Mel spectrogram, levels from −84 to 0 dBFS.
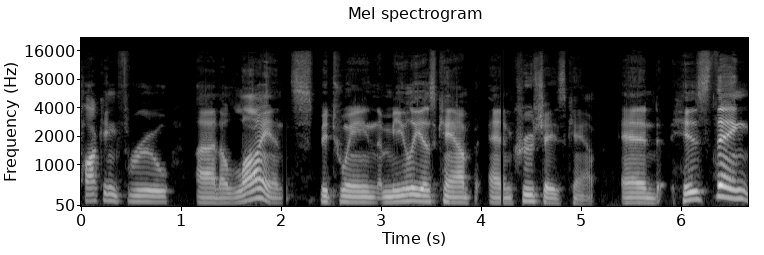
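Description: Speech, with two brief dropouts, one at 2.01 s lasting about 39 ms and one at 4.19 s lasting about 28 ms. Each is a gap at a join of encoded pieces: separately encoded chunks were butted together untrimmed, so encoder start delay and end-frame padding leave short silences with smeared edges before the audio resumes.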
